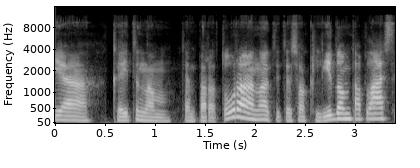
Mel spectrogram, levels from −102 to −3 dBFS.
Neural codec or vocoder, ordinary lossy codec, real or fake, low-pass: none; Opus, 16 kbps; real; 9.9 kHz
